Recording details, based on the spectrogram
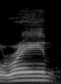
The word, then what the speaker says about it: reign: Rain, you know, rain, not R-A-I-N, R-E-I-G-N, rain.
